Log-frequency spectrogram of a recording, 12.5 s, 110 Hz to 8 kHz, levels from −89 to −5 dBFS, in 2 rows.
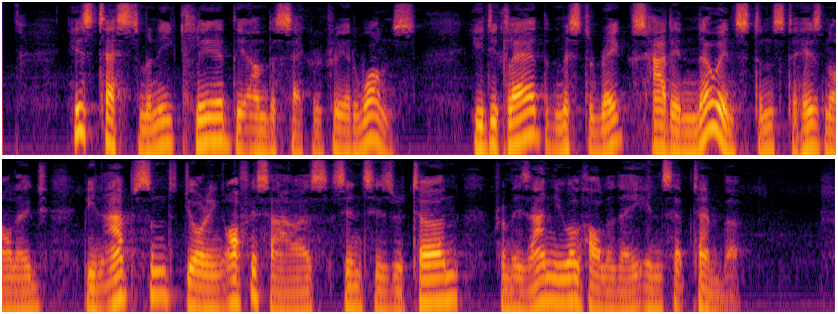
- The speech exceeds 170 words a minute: No, average, 165 wpm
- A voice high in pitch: No, low, 115 Hz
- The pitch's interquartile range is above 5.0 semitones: Yes, wide, 5.5 semitones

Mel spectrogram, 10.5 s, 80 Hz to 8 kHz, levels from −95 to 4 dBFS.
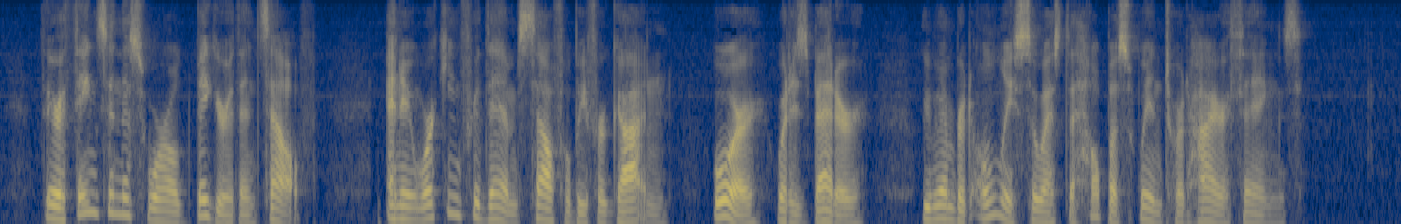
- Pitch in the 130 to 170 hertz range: Yes, medium, 140 Hz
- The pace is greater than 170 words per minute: Yes, average, 190 wpm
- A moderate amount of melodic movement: No, wide, 6.0 semitones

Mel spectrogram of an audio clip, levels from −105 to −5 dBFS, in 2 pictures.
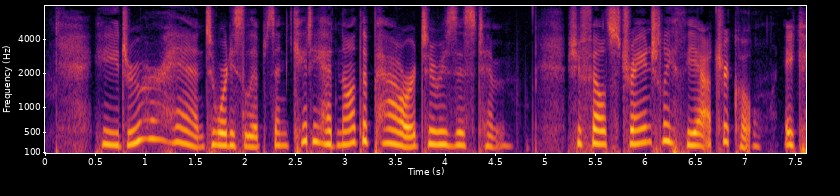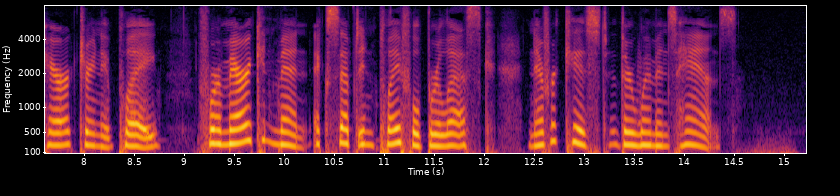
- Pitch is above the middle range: Yes, very high, 250 Hz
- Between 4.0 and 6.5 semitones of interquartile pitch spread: No, average, 3.2 semitones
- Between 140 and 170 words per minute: Yes, average, 145 wpm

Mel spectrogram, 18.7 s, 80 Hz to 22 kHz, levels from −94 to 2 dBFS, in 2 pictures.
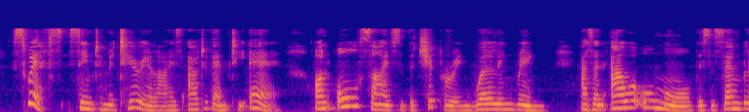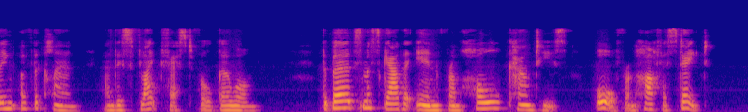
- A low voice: No, medium, 180 Hz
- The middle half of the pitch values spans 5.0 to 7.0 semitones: Yes, wide, 5.5 semitones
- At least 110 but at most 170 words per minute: Yes, average, 145 wpm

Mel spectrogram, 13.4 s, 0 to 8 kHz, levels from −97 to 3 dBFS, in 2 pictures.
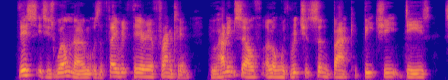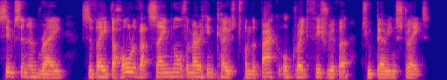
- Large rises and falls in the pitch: No, average, 2.9 semitones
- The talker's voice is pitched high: No, low, 130 Hz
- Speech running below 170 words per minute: No, average, 190 wpm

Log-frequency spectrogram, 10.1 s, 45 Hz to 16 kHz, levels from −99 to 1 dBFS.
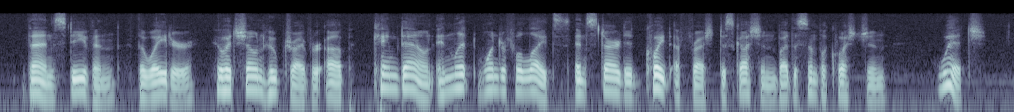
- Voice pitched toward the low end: Yes, low, 120 Hz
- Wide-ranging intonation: Yes, wide, 5.7 semitones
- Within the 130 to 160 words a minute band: Yes, average, 155 wpm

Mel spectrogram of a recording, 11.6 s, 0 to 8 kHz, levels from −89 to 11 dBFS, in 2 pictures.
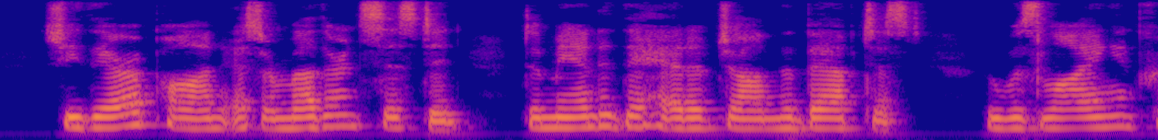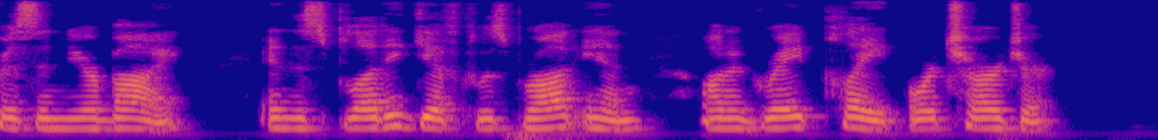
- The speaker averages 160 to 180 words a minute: Yes, average, 175 wpm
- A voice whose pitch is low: No, medium, 170 Hz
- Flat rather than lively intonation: Yes, narrow, 1.5 semitones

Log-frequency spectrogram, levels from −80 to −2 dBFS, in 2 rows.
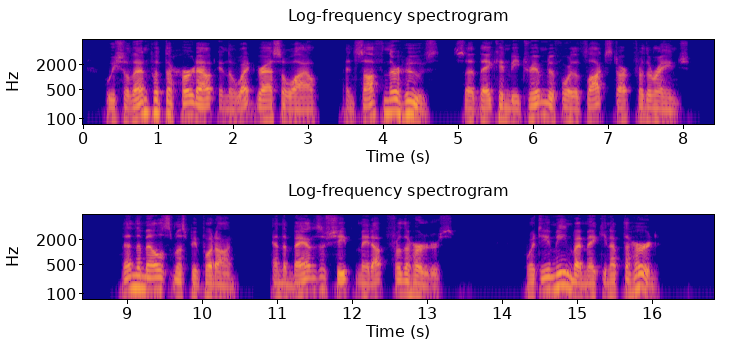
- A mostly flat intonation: No, average, 4.6 semitones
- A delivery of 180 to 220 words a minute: Yes, average, 195 wpm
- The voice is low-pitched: Yes, low, 100 Hz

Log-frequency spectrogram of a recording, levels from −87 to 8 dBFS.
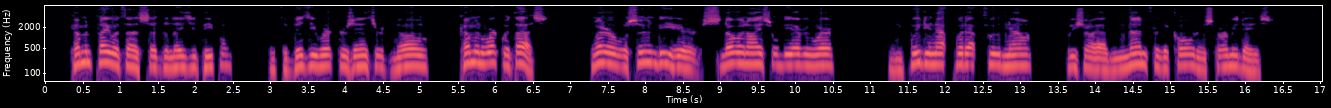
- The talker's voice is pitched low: No, medium, 160 Hz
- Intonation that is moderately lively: Yes, average, 3.3 semitones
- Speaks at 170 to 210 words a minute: Yes, average, 175 wpm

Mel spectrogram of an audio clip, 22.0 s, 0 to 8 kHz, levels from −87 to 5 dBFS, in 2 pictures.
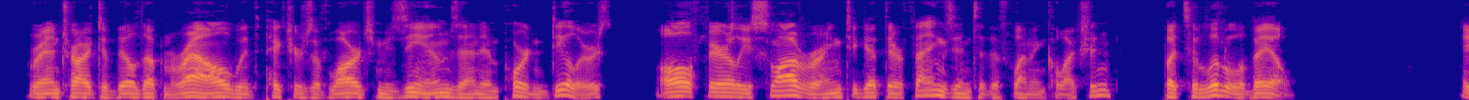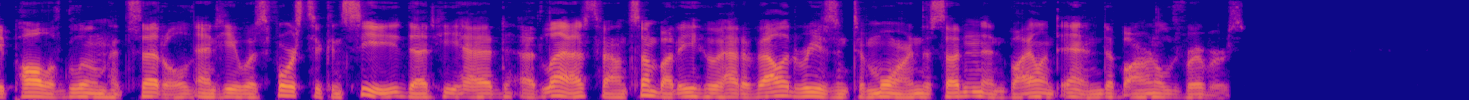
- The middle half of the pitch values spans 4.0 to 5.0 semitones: No, average, 3.0 semitones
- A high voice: No, low, 105 Hz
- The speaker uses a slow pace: No, average, 170 wpm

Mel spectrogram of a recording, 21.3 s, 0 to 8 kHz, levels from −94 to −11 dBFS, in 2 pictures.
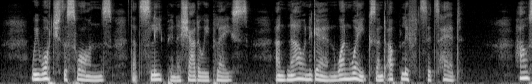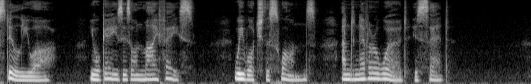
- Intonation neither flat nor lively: Yes, average, 3.5 semitones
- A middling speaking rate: No, slow, 115 wpm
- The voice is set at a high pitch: No, medium, 160 Hz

